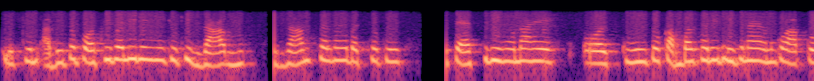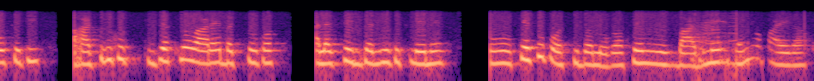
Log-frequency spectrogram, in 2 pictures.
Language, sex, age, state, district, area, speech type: Hindi, male, 30-45, Madhya Pradesh, Bhopal, urban, conversation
